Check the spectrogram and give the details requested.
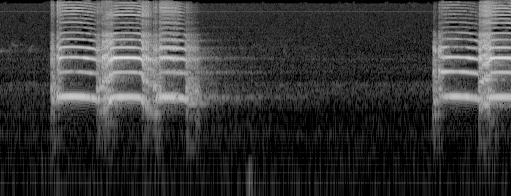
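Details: Common crane at its nest with eggs beside a small forest pond, chicks present: two loud, ringing, trumpeting bursts, each a run of about three harsh rolling notes, separated by a few seconds of quiet.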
